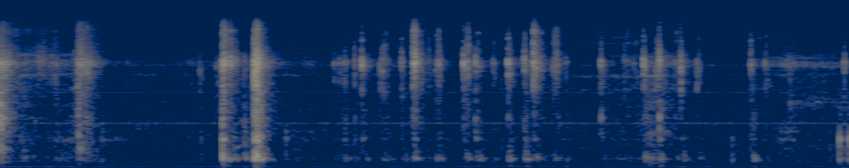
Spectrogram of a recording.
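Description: Someone types on a computer keyboard, quick irregular clusters of close, quiet key clicks with brief pauses between them, no talk.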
